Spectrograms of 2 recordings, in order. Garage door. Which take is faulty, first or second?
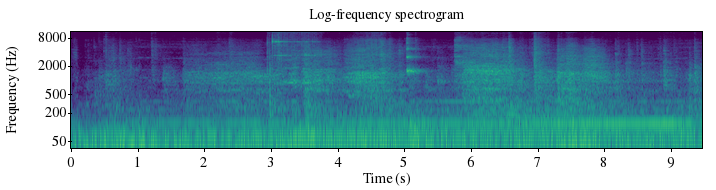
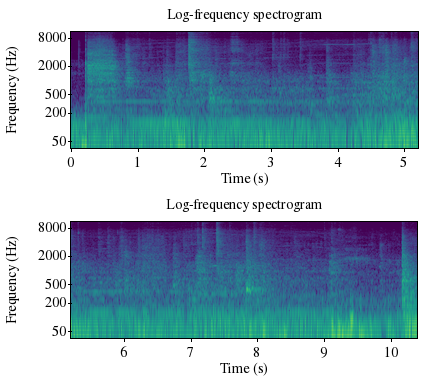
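second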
